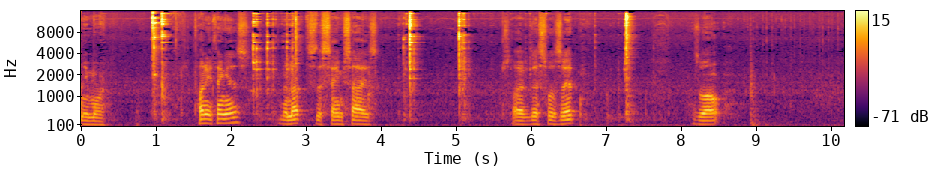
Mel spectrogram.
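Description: A wrench clinks against a metal nut.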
